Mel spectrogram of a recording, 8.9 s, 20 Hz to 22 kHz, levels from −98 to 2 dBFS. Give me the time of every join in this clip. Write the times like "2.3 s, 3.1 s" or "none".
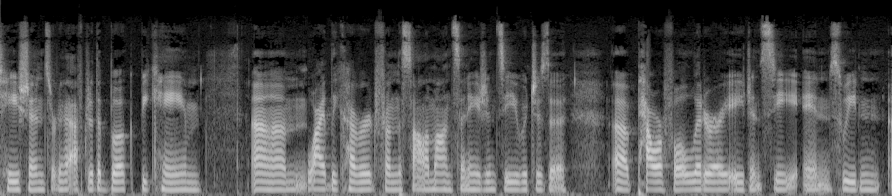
3.1 s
